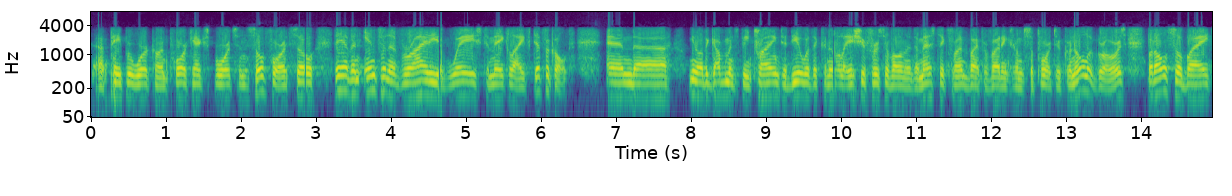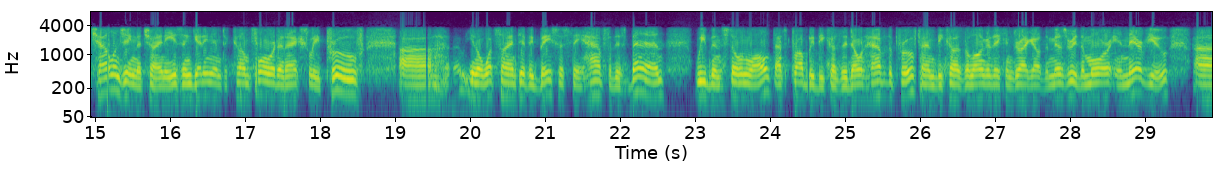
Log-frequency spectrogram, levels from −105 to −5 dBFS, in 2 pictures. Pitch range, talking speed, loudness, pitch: 120-135 Hz, 205 wpm, -17 LUFS, 125 Hz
